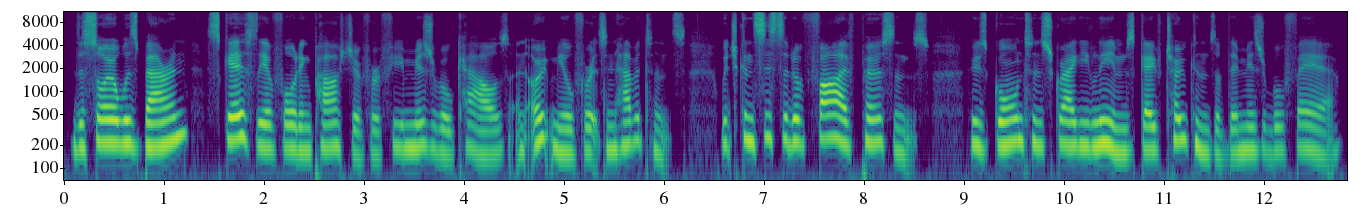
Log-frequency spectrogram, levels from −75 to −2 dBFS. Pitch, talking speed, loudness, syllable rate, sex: 190 Hz, 155 wpm, -19 LUFS, 4.8 syllables/s, female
